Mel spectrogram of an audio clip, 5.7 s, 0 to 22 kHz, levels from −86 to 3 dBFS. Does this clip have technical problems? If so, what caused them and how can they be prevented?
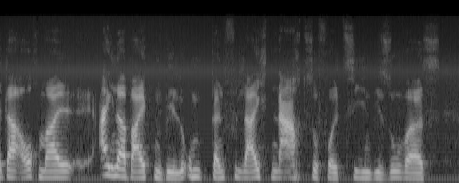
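Yes. A mains buzz runs under the speech for the whole clip. It is steady and raspy, sitting roughly 20 dB below the speech. Its base is 50 Hz mains. Sharp switching spikes from a dimmer, a rectifier or an unshielded cable enter the signal path twice per mains cycle. Those spikes carry harmonics of 50 Hz up to several kHz, which gives the buzz its edge. To prevent it, use shielded, balanced cabling and keep the recording chain away from dimmers and switching supplies.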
